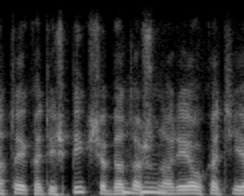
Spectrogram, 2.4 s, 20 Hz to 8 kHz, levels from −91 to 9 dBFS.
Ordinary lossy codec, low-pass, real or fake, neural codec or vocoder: Opus, 24 kbps; 7.2 kHz; real; none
